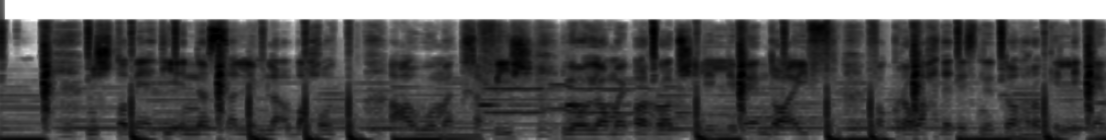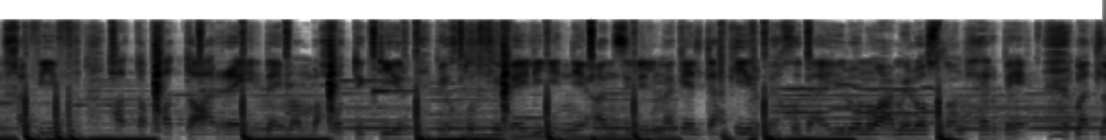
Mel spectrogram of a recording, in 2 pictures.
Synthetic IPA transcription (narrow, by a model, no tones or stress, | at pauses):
mɪʃt̪ˤɑbiːʕt̪iʔɪnːæsːælːɪmlæ̰ʔbɑħot̪ˤːʕawːmæt̪xæfːiːʃ | whjːæmæjʔɑrˤːɑɾˤʃlɪlːɪbæːnd̪ˤɑʕiːffakɾˤɑwaħd̪at̪ɪsnɪd̪ːɑɦɾˤɑkɪlːikæːnxafiːfħɑt̪ˤːɑbħɑt̪ˤːʕarːæːjʔd̪æːjmænbɑħot̪ˤːkt̪iːɾbjɪxt̪ˤʊɾfibæːliʔɪnːiʔæ̰nzɪlɪlmæɡæːlt̪ahkiːɾbæːxʊd̪ʔæjlʊnwʔaʕmɪlʔɑsˤlɑlħeɾbæːʔmat̪l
